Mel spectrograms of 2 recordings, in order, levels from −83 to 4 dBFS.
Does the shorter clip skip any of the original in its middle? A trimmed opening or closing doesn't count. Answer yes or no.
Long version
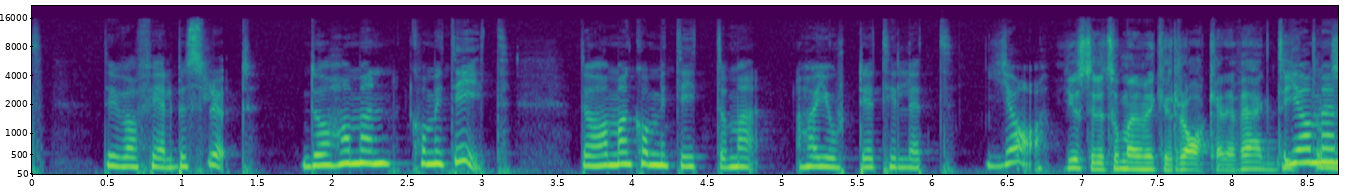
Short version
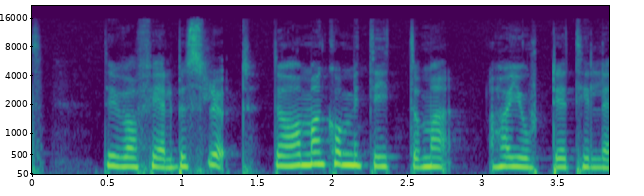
yes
